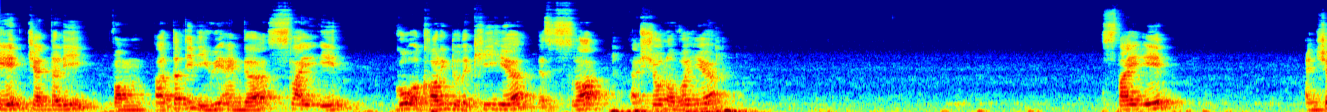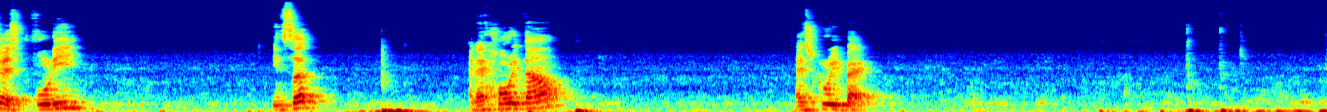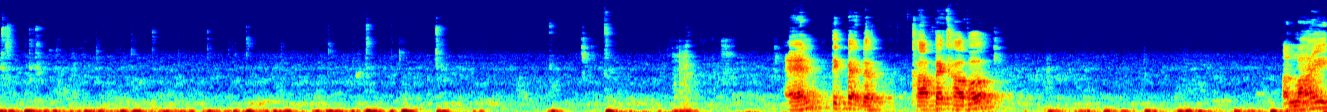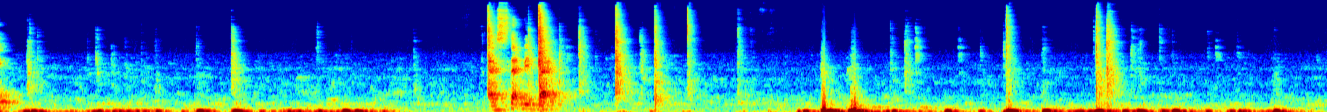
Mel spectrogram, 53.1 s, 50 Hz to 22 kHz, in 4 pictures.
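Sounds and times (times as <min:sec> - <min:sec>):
dull low thumps: 0:06.1 - 0:07.7, 0:17.0 - 0:17.6, 0:47.8 - 0:52.9
laptop handling knocks: 0:44.7 - 0:46.8, 0:50.8 - 0:51.2
screwdriver light clicks: 0:44.7 - 0:47.3, 0:50.8 - 0:51.2.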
